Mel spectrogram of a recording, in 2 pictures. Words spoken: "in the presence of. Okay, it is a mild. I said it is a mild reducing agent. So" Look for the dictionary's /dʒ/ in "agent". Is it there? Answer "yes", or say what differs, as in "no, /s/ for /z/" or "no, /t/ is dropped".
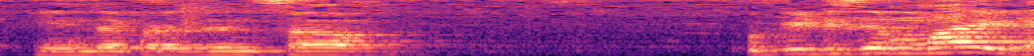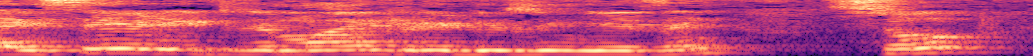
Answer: no, /z/ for /dʒ/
